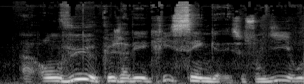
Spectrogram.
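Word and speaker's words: S!NG: Alors la collection Sing, ça s'écrit S point d'exclamation NG, donc ça joue évidemment sur l'inversion du signe I, et c'est une collection qui est dirigée par Pierre Winkler.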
